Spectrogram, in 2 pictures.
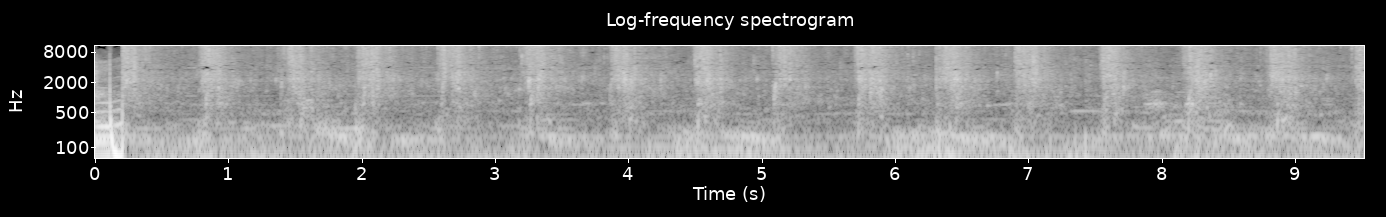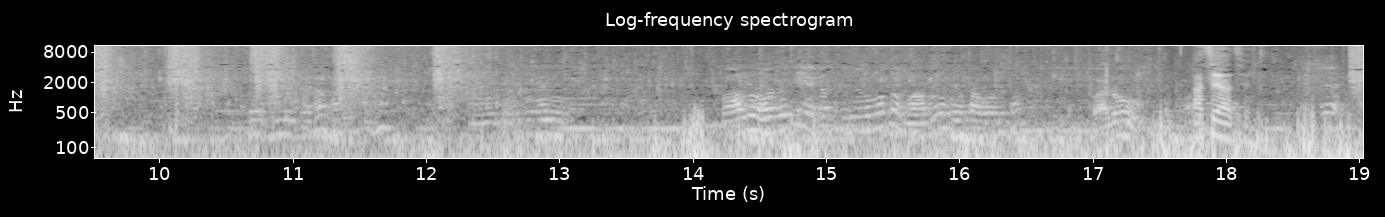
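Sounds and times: muddy water gushing from pipe: 0:00.2 - 0:19.0.

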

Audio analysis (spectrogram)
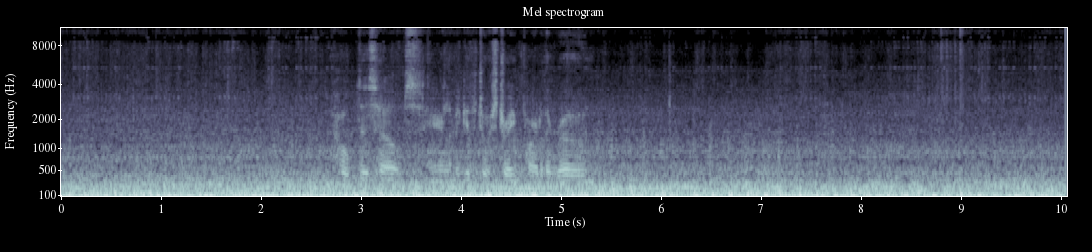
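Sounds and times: car engine and tyres rumbling: 0:00.0 - 0:10.0.

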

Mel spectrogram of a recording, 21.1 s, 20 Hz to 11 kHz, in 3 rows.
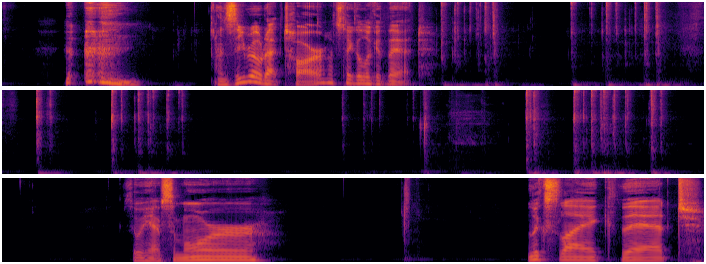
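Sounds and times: computer keyboard typing: 0:04.3 - 0:06.7, 0:07.4 - 0:09.0, 0:10.4 - 0:11.4, 0:12.2 - 0:13.8.

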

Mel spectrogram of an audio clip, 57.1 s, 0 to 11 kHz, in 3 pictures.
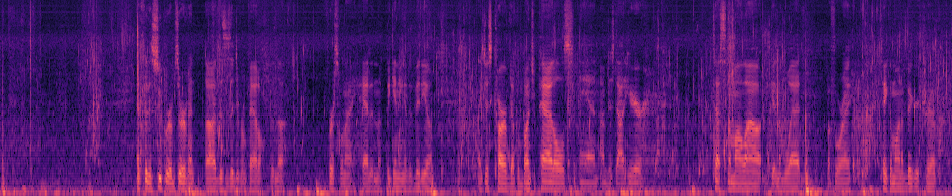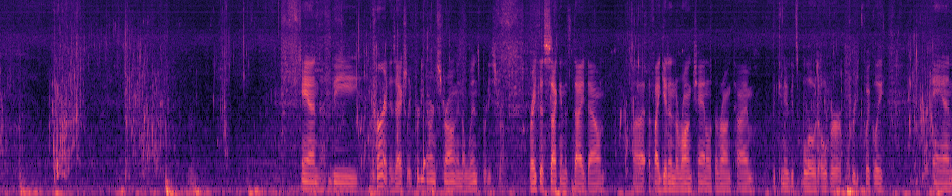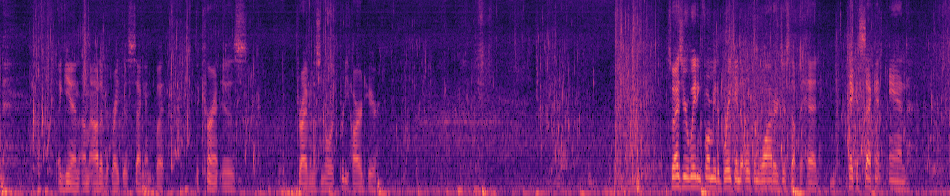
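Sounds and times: low wind rumble on microphone: 0:00.0 - 0:14.6, 0:21.0 - 0:28.8, 0:43.2 - 0:52.7
paddle splashing through water: 0:00.0 - 0:57.0.

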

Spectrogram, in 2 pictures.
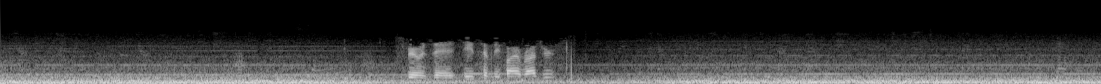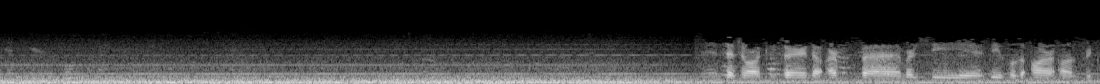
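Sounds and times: constant tone: 0:00.0 - 0:22.0
engine and airflow rumble: 0:00.0 - 0:22.0.

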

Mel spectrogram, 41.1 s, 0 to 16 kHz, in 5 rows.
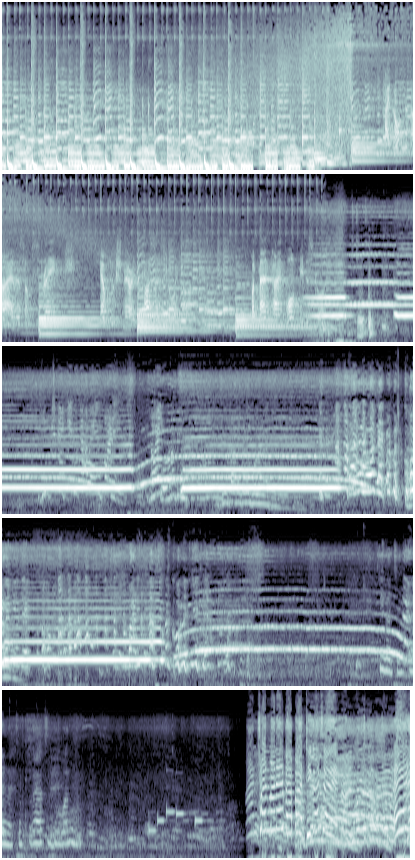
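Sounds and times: conch shell blown: 0:00.0 - 0:09.8, 0:11.3 - 0:13.4, 0:20.1 - 0:23.2.

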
